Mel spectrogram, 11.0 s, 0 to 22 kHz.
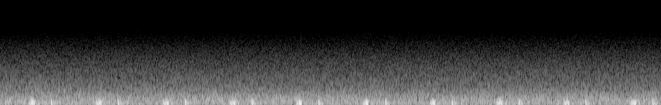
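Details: Simulated ASMR womb sound for settling newborns: steady, muffled low thumps at about 54 a minute, a mother's heartbeat as heard in the womb, over a constant white-noise hiss.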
